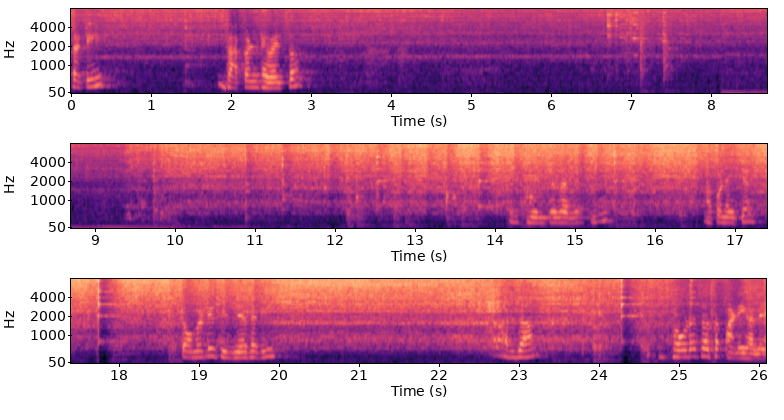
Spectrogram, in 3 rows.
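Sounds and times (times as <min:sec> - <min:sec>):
vegetables sizzling in hot oil: 0:00.0 - 0:26.0
spoon scraping in a pot: 0:09.4 - 0:14.5.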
